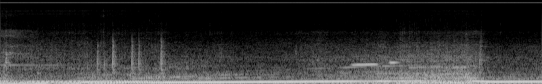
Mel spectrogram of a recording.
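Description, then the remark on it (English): A car's engine hums steadily from inside the cabin, its low drone shifting in pitch before dropping off near the end as the vehicle slows and comes to a full stop with no traffic around. No one speaks. “Notice I came to a full stop there.”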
